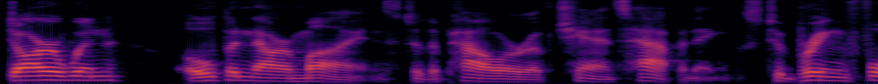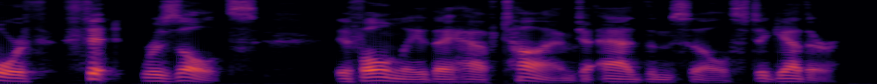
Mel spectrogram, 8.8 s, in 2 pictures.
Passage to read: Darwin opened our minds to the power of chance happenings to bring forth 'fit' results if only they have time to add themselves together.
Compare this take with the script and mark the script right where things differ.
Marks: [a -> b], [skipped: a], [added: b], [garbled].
Darwin opened our minds to the power of chance happenings to bring forth 'fit' results if only they have time to add themselves together.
